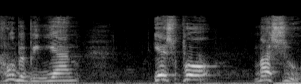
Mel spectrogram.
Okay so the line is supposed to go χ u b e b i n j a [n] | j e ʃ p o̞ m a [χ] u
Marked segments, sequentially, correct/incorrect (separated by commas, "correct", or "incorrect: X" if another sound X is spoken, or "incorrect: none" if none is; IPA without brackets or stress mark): correct, incorrect: ʃ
